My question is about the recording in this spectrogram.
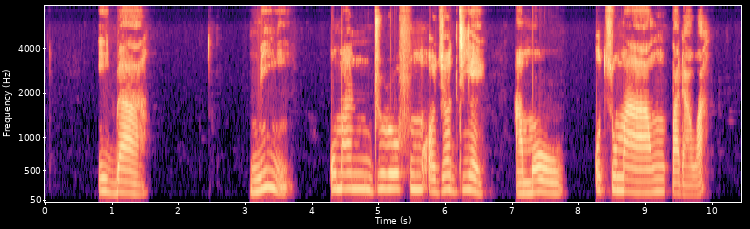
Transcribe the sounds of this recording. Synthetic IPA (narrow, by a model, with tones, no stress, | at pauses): i˨ɡ͡ba˨ | nĩ˨˦˨ | o˦mãː˦n̩˦du˦ɾo˦fũ˦ɔ˧d͡ʒɔ˦di˦ɛ˦˨ | a˨mɔ̃˨˦o˧ | o˦tũ˦mãː˦˧ŋ̩˦k͡pa˨da˨wa˨˦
